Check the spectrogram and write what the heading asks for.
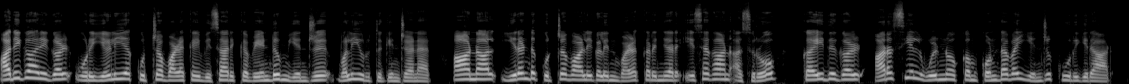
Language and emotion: Tamil, neutral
